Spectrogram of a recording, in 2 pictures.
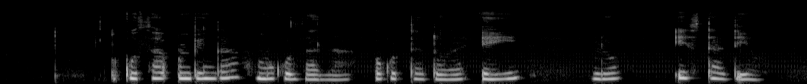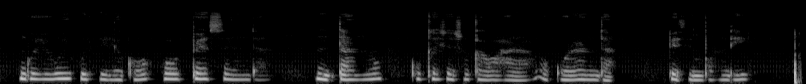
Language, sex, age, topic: Oshiwambo, female, 18-24, finance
